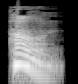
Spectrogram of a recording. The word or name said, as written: hone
